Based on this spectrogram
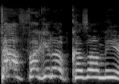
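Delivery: mock high-pitched shrieked yell. Retelling how Lee screamed from the set: imitating Lee screaming. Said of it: "he screamed out".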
